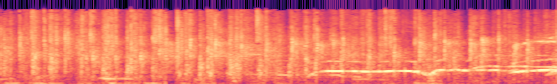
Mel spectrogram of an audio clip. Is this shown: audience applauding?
yes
